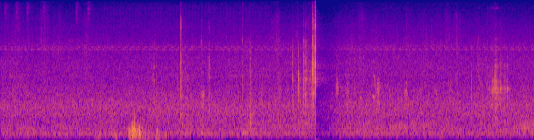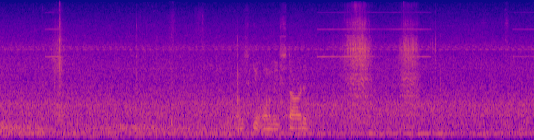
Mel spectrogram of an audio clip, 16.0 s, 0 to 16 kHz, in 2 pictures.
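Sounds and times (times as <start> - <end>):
chickens clucking: 5.0 - 7.6.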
